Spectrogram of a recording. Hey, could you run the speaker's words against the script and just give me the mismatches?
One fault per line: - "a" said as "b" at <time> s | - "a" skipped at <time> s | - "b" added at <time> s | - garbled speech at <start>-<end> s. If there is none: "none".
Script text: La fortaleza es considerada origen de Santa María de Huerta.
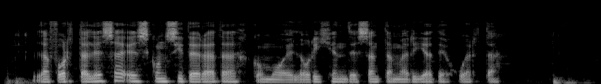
- "como el" added at 2.5 s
